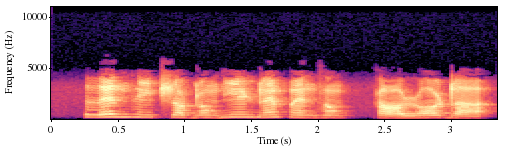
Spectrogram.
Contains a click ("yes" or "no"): no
